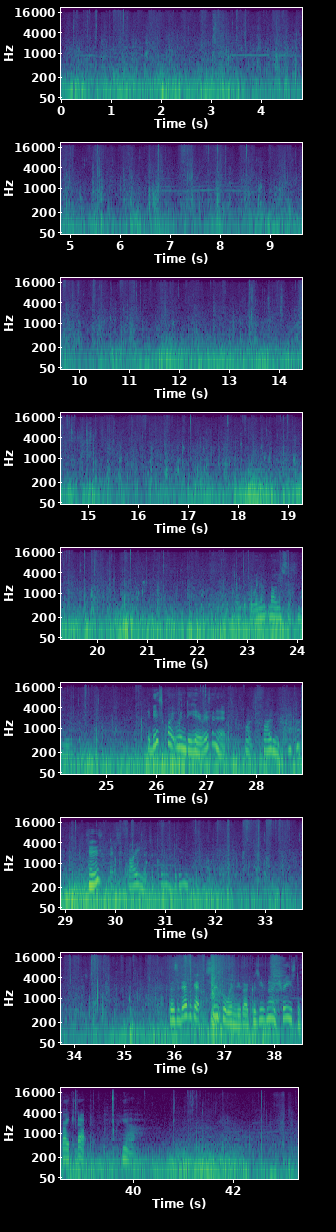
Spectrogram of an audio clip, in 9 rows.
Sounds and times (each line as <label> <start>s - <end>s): boggy wet ground underneath us as we walked 0.0s - 43.3s
wind roaming wildly over the treeless landscape 0.0s - 43.3s
Carrying a sack of dried peats to the car 31.5s - 38.6s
